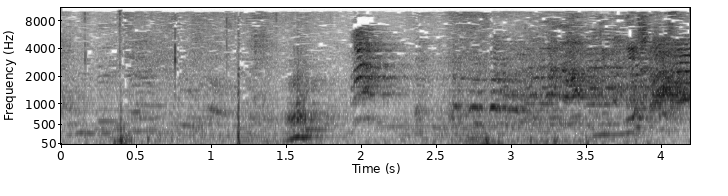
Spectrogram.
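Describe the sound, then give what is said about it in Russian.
A group of voices, seemingly children, growl and snarl together in imitation of an animal, a rough, noisy chorus with a few higher yelping bursts over about four seconds. “А вы порычите по-настоящему. Страшно?”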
